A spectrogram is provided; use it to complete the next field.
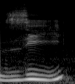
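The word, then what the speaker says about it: sie: O s sozinho aqui com som de z, com som de z e o i com som de i longo. Então fica zi.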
